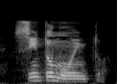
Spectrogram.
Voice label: sorry, portuguese br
